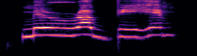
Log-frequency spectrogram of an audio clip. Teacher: complete merging and there's no ghunna at all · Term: Idgham Kamil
